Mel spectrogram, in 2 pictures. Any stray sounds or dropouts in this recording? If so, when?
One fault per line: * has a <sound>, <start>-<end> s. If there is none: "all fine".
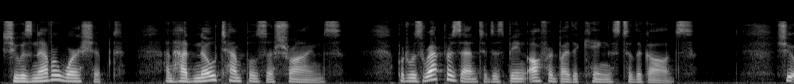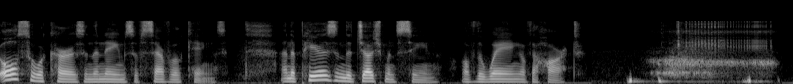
* has a breath, 14.2-15.8 s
